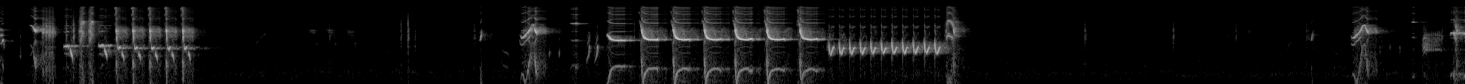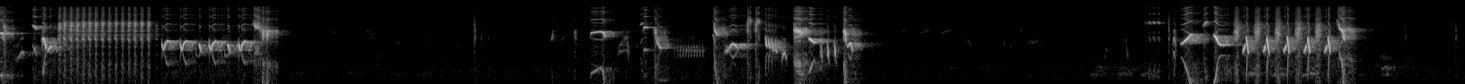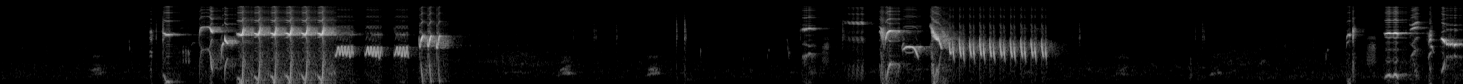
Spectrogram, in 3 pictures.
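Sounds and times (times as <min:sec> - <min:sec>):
bird chirping and trilling: 0:00.0 - 0:02.1, 0:04.8 - 0:09.7, 0:13.1 - 0:17.6, 0:20.2 - 0:25.1, 0:26.1 - 0:28.4, 0:30.8 - 0:34.5, 0:37.0 - 0:39.9, 0:42.8 - 0:43.9.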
